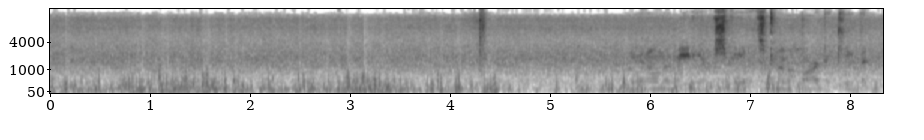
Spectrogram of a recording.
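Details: Lakewood 20-inch box fan from the late 1990s or early 2000s, cleaned and reassembled after 2.5 years in storage, on high speed: a steady, even rush of air with a low hum and no rattles; runs smoothly.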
